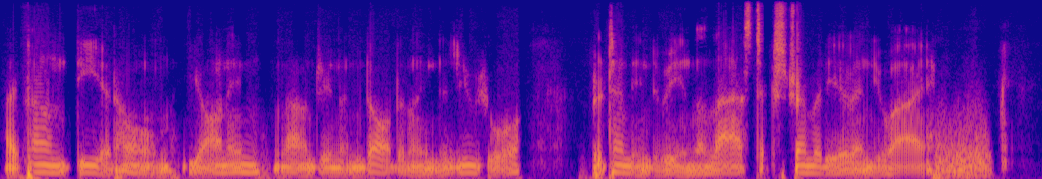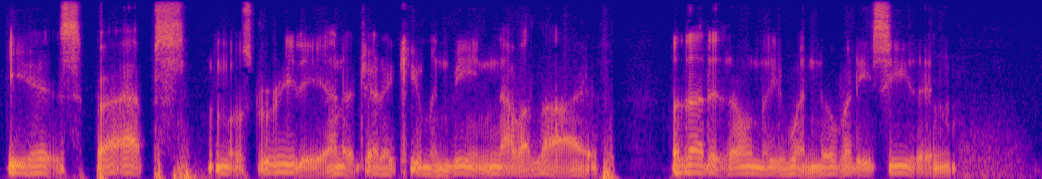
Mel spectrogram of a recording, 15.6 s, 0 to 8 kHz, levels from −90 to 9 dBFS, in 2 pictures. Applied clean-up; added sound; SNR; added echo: none; none; none; none.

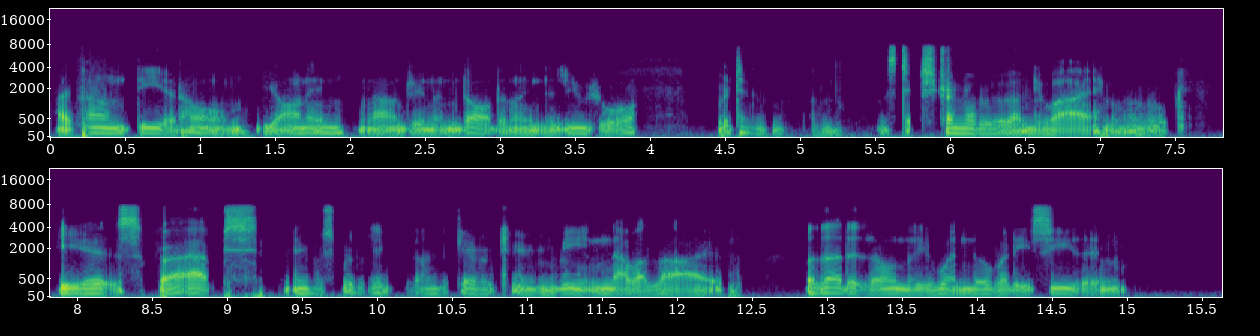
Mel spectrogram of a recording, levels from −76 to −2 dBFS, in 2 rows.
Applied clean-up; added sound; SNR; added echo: neural diffusion model UNIVERSE++.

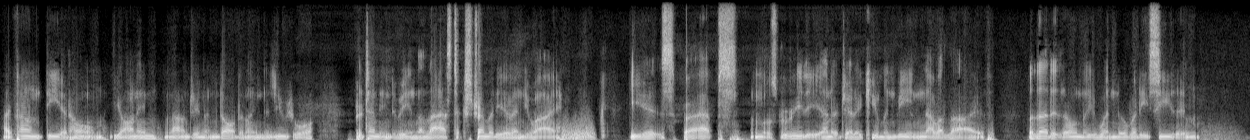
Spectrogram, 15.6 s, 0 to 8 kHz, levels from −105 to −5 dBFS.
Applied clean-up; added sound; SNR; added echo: neural mask model Resemble Enhance denoiser.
